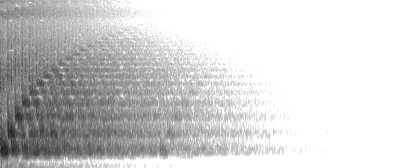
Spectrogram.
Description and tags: Small power-on notification sound.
